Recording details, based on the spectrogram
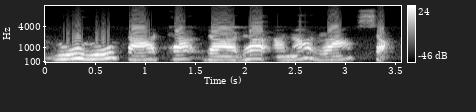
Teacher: నాలుకతో గట్టిగా అంగిలిని తాకుతూ పలికే అక్షరాలని మోర్ధన్యాలు అంటారు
